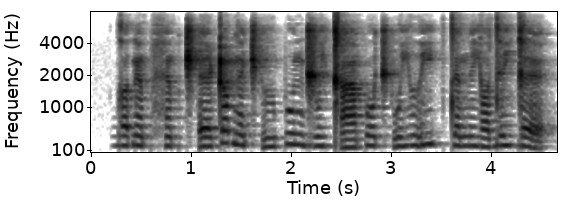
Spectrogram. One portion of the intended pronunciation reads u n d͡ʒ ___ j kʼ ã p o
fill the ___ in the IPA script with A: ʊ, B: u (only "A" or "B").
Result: B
